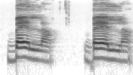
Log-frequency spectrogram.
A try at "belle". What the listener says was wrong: Termina a pronúncia no L. Tem gente que fala, é como bela, é como se fosse um A no português.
